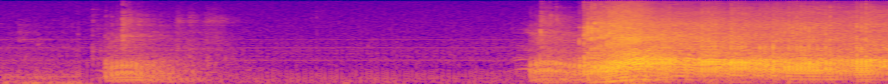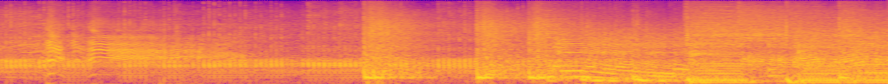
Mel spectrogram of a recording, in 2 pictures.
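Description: A chainsaw revs as a solo in a rock performance. A brief quiet stretch gives way to a loud, sustained roar that surges and dips as the throttle is worked.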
